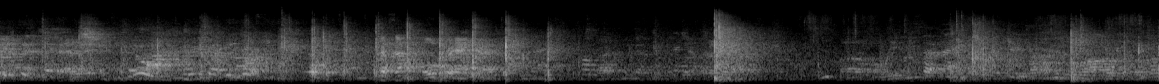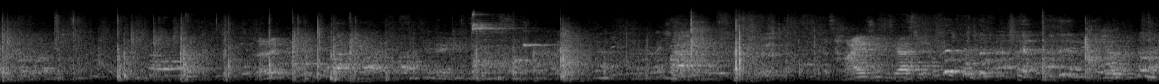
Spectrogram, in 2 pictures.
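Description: Young people chatter and call out, echoing in a large hall.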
